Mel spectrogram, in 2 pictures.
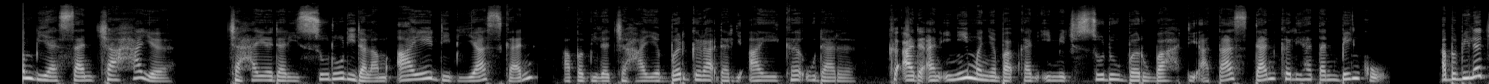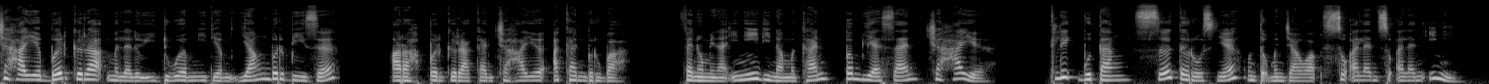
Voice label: Malay, Female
